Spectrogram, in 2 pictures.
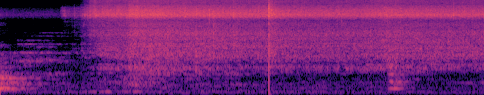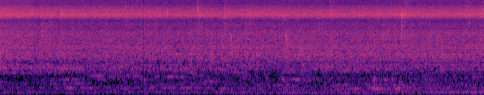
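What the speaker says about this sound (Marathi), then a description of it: "गाजर चांगल्या तुपामध्ये परतून घ्यायचं" Grated carrot for carrot halwa sizzles in hot ghee with a bright, steady hiss that starts abruptly and holds evenly throughout, marked by a few faint knocks of stirring.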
